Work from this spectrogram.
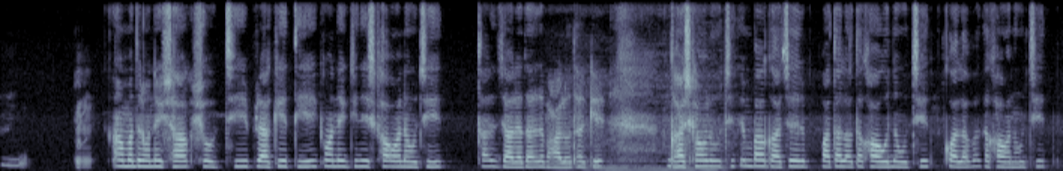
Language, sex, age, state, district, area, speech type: Bengali, female, 18-30, West Bengal, Uttar Dinajpur, urban, spontaneous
